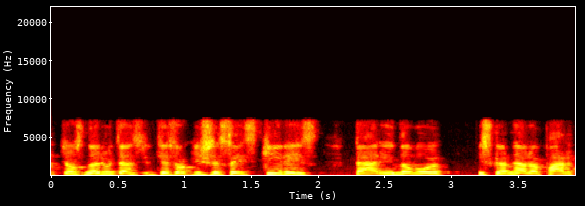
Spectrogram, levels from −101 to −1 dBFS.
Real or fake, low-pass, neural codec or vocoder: real; 7.2 kHz; none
